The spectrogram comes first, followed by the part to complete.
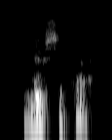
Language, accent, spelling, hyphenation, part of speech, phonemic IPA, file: English, Southern England, Lucifer, Lu‧ci‧fer, proper noun, /ˈluːsɪfə/, LL-Q1860 (eng)-Lucifer.wav
- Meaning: The planet Venus as the daystar (the morning star)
